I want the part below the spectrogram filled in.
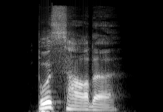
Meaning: nominative/accusative/genitive plural of Bussard
- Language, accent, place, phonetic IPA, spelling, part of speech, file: German, Germany, Berlin, [ˈbʊsaʁdə], Bussarde, noun, De-Bussarde.ogg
